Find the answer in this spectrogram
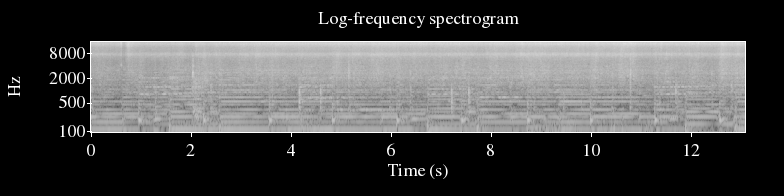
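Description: Minced garlic, onion and bay leaves sizzling in hot oil in a metal wok, with the occasional scrape and knock of a wooden spatula stirring them.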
